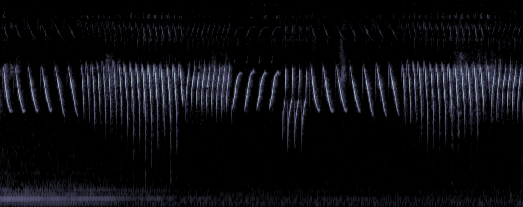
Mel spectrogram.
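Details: Canary in full, sharp rolling song, meant to challenge an opponent and tutor young birds: dense repeated downward-sweeping notes around four per second, broken by a lower pair of notes midway.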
